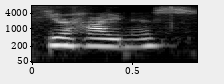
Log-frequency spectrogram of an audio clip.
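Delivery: sarcastic, mock-respectful, deferential tone. Speaking in character to a prince: mocking tone. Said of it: "I say mockingly".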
